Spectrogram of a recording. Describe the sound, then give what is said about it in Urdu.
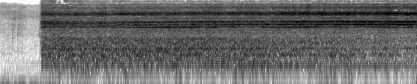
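Russian jet aircraft taking off from an aircraft carrier, a loud steady jet roar with a high, constant whine. It begins abruptly after a brief quieter moment and then holds at full strength to the end. “روسی جت طیارے شامی شہر حلب کے باغیوں کے قبضے والے علاقے پر فضائی حملوں کے لیے ایڈمرل کوزنسٹوف نامی طیارہ بردار جہاز سے پرواز کرتے ہیں۔”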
